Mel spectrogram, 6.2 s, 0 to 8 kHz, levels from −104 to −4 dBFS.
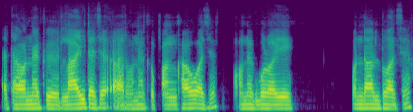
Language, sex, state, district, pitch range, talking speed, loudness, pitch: Bengali, male, West Bengal, Jhargram, 100-110 Hz, 155 wpm, -18 LUFS, 105 Hz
